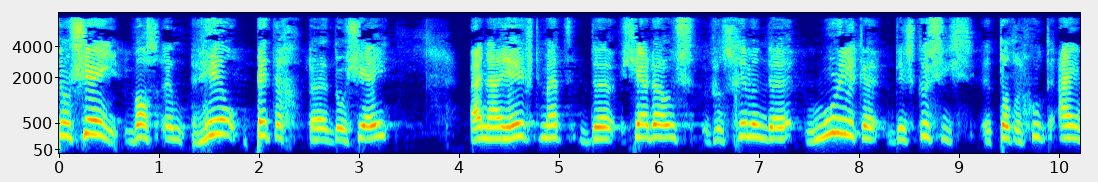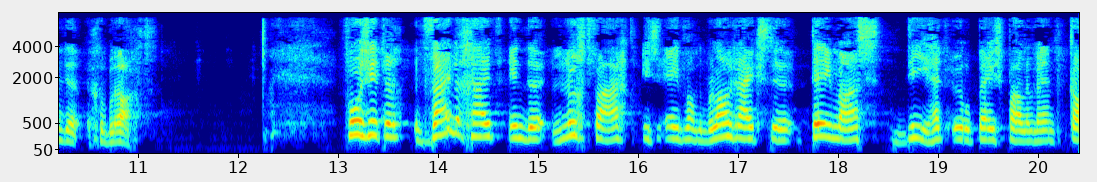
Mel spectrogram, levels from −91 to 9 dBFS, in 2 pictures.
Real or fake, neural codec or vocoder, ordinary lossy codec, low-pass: fake; codec, 16 kHz in and 24 kHz out, 1.1 kbps, FireRedTTS-2 codec; MP3, 32 kbps; 7.2 kHz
